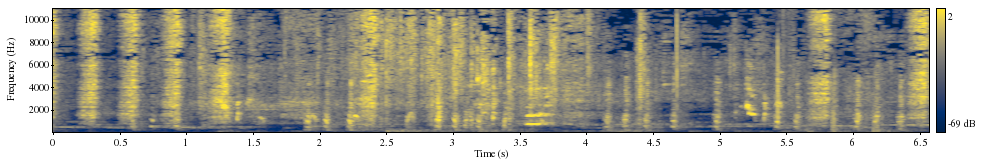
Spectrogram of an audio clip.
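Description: Penned chickens and turkeys clucking, with a rapid run of rasping, scuffling noises and a couple of short higher calls about midway.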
